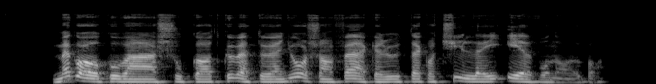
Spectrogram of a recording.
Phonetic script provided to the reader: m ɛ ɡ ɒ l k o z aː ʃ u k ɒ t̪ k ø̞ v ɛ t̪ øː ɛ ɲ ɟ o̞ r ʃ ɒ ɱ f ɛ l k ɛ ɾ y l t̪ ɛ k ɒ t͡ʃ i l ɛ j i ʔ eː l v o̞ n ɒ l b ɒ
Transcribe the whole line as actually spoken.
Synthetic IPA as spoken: m ɛ ɡ ɒ l k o v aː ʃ u k ɒ t̪ k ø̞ v ɛ t̪ øː ɛ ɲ ɟ o̞ r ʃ ɒ ɱ f ɛ l k ɛ ɾ y l t̪ ɛ k ɒ t͡ʃ i lː ɛ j i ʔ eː l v o̞ n ɒ l b ɒ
